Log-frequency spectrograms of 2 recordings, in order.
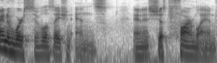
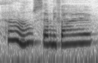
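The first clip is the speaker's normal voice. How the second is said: much higher, mock-innocent mother's voice; imitating mom. Mom guessing their speed on the bike, high mock voice. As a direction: squeak it out like a clueless mom guessing. Son asks mom on motorcycle.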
